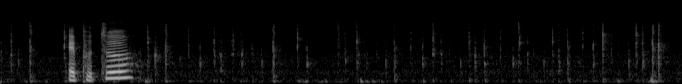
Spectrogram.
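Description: Someone types on a computer keyboard while entering numbers into Excel cells, pressing F2 and Enter between entries; the clicks come close and irregular, with a brief vocal sound near the start.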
